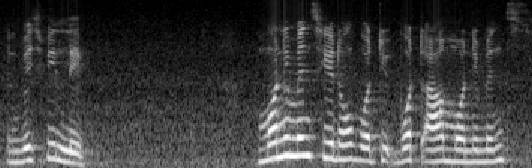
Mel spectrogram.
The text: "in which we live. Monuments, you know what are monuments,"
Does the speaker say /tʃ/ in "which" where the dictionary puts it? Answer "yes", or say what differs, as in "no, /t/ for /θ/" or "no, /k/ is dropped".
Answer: yes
